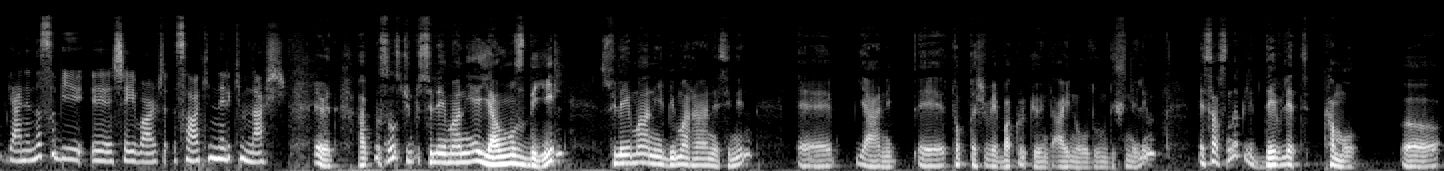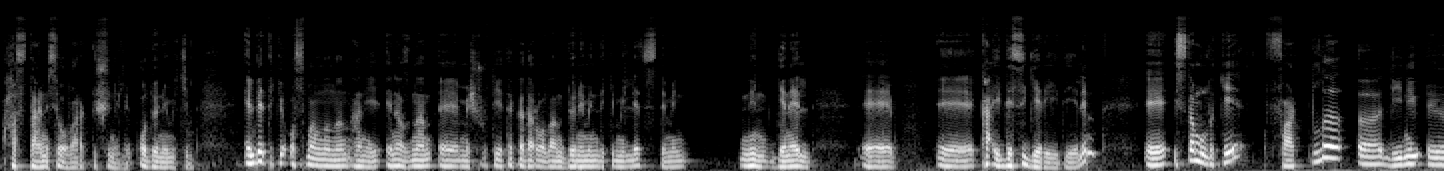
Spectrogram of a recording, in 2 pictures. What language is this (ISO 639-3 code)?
tur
